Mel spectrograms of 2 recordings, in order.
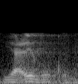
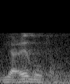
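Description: The two takes are said the same way.

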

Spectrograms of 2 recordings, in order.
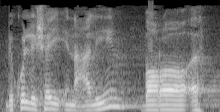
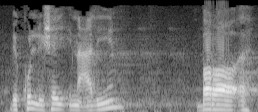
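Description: First: There is a brief pause without a breath. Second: There is a stop with a breath between words. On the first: The reciter briefly halts without stopping fully. "السكت ... ومع السكت لا تأخذ نفسا" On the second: The reciter fully stops between the chapters. "الوقف ... فمع الوقف تأخذ نفسا"

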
